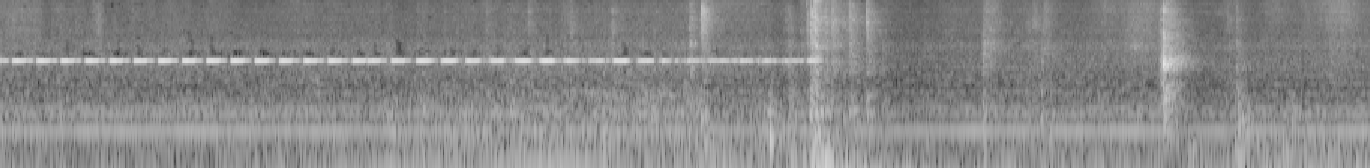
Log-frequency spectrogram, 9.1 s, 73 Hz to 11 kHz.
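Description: Inside a Bombardier M5000 tram moving slowly along a platform: a steady electric hum and low rumble. A thin high tone holds until a loud clunk about five and a half seconds in, and a sharp knock follows about two seconds later.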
